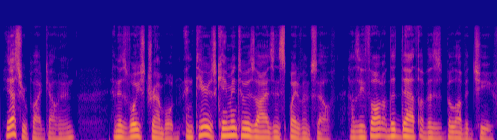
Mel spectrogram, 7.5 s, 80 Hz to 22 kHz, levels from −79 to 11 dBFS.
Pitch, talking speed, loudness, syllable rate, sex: 130 Hz, 215 wpm, -18 LUFS, 5.6 syllables/s, male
